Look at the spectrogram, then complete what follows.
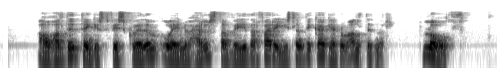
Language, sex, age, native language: Icelandic, male, 30-39, Icelandic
